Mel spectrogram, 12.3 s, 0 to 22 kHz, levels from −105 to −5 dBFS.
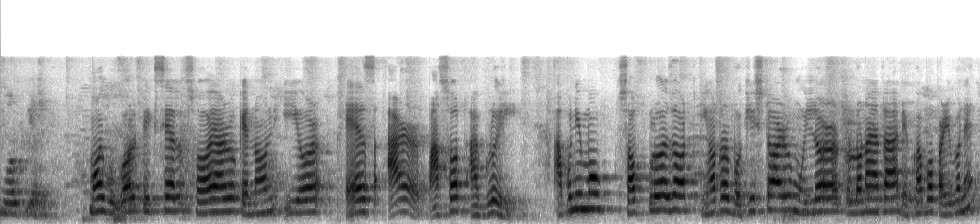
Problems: none marked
